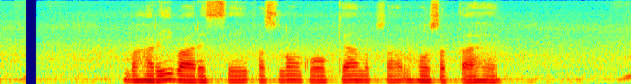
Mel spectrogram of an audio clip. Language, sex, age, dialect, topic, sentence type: Hindi, male, 31-35, Marwari Dhudhari, agriculture, question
